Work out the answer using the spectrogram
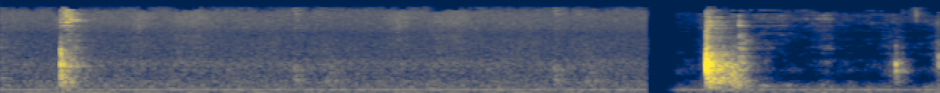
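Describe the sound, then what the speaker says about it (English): Knife slicing cucumber thinly on a cutting board, with a few sparse, faint taps spaced well apart over a steady low hum and a brief cut in sound near the end. "you just want to cut the cucumber into thin slices"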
